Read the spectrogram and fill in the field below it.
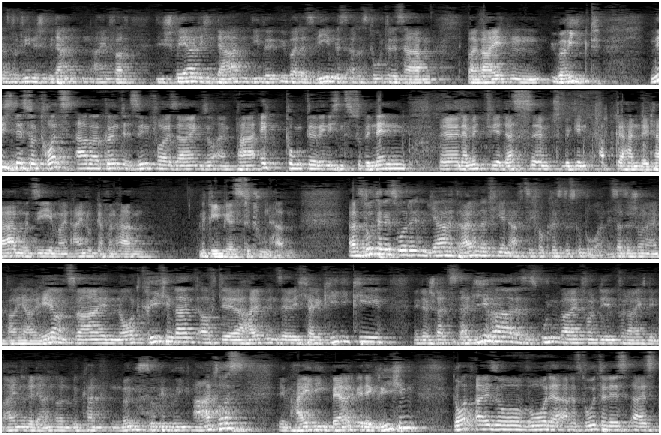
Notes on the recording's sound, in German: Die Aufnahmen sind Livemitschnitte seiner Vorträge im Kanzlerpalais in Fulda aus dem Jahr 2015.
